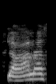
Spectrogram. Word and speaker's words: Dana: her and just like her name is Donna spelled Dana and so she gets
